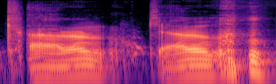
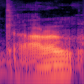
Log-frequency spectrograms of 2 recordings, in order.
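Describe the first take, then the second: First: Karen said with a Scottish lilt, rolled r; Scottish accent. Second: Said in the usual way. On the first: Retold or imitated. Imitating the Scottish host saying Karen in a Scottish accent. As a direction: echo Craig Ferguson saying Karen in Scottish. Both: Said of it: "the way he pronounced her name".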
